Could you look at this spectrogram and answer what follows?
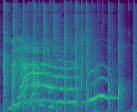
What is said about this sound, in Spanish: Aplausos para todas.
